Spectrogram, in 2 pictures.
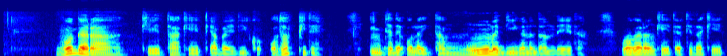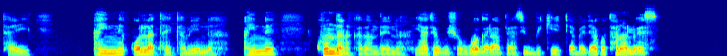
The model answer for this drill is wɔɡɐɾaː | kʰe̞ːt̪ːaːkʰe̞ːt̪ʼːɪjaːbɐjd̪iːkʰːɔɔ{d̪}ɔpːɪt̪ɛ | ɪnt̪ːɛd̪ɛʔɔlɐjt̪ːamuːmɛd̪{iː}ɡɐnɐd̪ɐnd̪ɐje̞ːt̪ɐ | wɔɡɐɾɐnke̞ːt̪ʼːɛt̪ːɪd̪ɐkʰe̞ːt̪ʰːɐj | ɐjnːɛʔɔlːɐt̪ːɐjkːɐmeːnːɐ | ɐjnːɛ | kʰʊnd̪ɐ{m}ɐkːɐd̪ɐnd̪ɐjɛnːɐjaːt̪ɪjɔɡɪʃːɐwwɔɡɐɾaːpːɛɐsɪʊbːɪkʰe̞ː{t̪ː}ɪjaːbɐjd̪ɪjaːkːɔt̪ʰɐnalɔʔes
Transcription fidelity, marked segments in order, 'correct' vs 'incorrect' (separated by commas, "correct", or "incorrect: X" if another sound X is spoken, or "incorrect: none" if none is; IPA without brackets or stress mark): correct, correct, incorrect: n, incorrect: t̪ʼː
